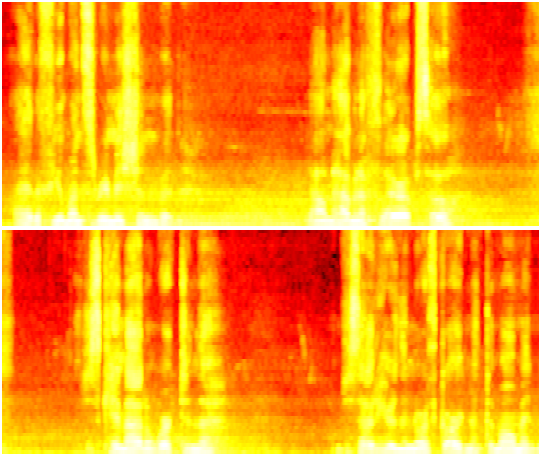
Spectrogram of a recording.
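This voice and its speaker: A woman's very deep, low-pitched voice at a moderate pace, with monotone, flat intonation over noticeable background noise. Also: long, frequent pauses. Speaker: gardening vlogger. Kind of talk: casual vlog. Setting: outdoors in garden. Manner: subdued.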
